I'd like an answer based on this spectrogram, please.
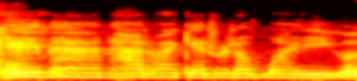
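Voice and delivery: desperate, freaked-out voice. Retelling a man asking a sage about his ego: imitating a man freaking out. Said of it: "The guy was freaking out".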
